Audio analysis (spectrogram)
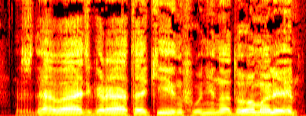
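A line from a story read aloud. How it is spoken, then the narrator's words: Deliberately loud question. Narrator (Russian): Федор спросил у него нарочито громко, чтобы слышали все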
